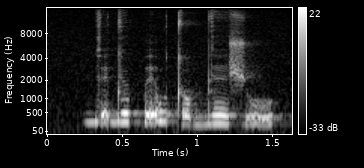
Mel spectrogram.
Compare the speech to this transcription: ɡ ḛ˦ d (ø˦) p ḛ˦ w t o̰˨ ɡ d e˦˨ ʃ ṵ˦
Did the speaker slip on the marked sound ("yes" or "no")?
no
